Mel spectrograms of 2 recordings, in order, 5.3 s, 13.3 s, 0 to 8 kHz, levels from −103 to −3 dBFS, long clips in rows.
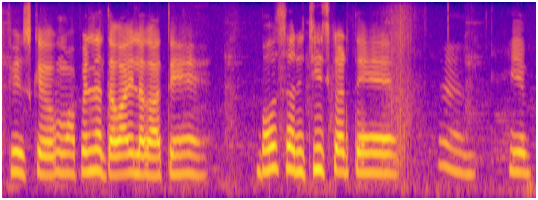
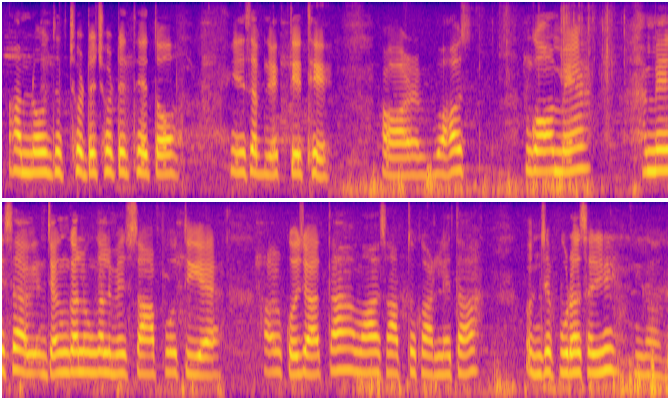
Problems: background sounds at intervals, background conversations at intervals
